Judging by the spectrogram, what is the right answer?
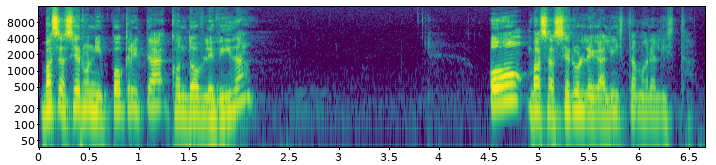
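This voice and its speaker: A man's voice: high voice, animated, a little slow. A male pastor with a Chilean accent, preaching an emphatic, colloquial sermon. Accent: Chilean Spanish.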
